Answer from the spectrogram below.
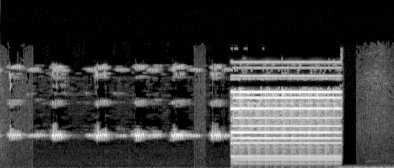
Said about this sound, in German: Dieser Pieps startete jeden Arbeitstag.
